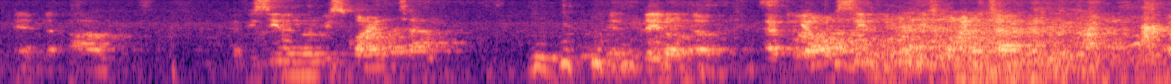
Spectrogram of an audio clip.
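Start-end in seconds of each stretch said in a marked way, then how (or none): 5.1-7.8 louder again, with a laugh in it; louder, laughing repeat. Real, not acted. Band director re-asks the audience louder, laughing. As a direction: call it out over the room, chuckling.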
